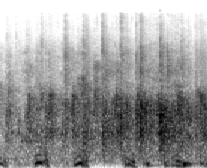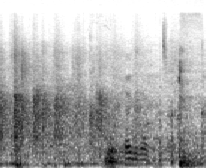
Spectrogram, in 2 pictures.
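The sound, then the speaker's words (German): An audience claps steadily in a dense, continuous wash of applause, with voices and brief speech mixed in underneath throughout, after a speaker's talk about beer at an event where brewers present. “Ihr könnt ruhig klatschen.”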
